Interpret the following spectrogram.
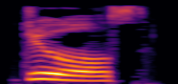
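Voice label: "jewels", British English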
